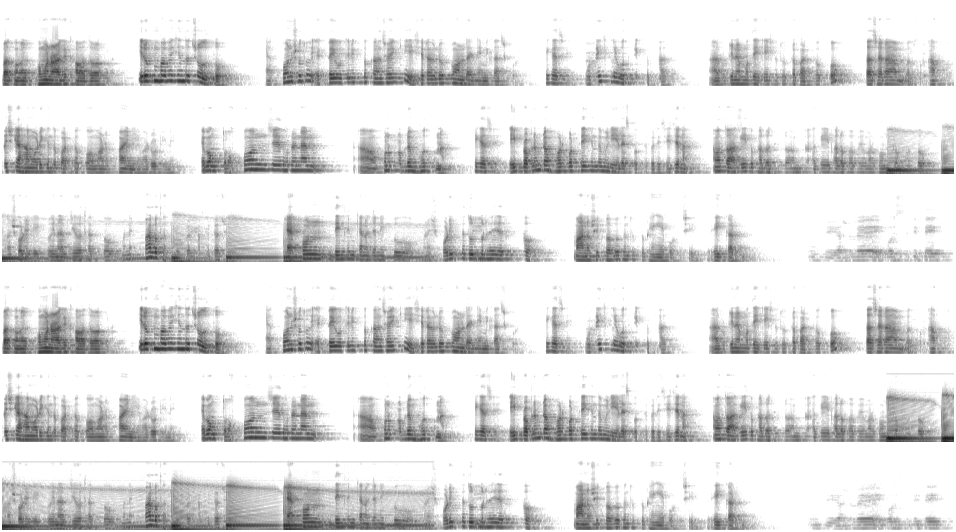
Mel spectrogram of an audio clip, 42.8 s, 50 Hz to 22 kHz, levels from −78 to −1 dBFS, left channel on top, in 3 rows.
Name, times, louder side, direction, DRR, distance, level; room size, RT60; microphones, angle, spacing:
voice 1, 0.0-1.5 2.0-3.3 4.0-7.5 8.2-9.3 9.9-10.0 10.6-11.6 12.0-12.5 13.0-13.6 13.9-14.0 14.3-16.9 17.3-19.0 19.6-20.9 21.4-23.7 24.0-24.6 24.9-28.1 28.6-29.8 30.1-31.0 31.7-31.8 32.8-36.1 36.4-36.5 37.1-38.0 38.2-39.6, right 1 dB, 5° right, 7 dB, 0.6 m, -29 dB
voice 2, 8.7-9.3 13.5-14.2 20.0-20.4 25.1-25.7 31.4-31.7 35.6-36.4 40.6-42.6, right 1 dB, 80° left, 0 dB, 2.2 m, -48 dB
sound 1, 27.5-35.0, right 6 dB, 85° right, 0.4 m, -27 dB
13.0 x 7.4 x 3.3 m, 0.67 s
head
